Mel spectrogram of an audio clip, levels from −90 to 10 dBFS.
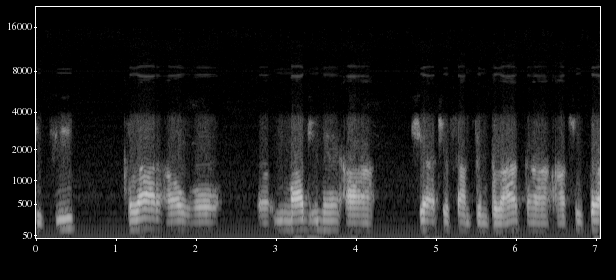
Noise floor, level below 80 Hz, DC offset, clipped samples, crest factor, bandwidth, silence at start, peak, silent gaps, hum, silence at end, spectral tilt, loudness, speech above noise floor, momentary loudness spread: -63 dBFS; -68 dBFS; under 0.1%; under 0.1%; 18 dB; 9.2 kHz; 0 s; -6 dBFS; none; 50 Hz at -65 dBFS; 0 s; -6 dB/octave; -25 LUFS; 39 dB; 12 LU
